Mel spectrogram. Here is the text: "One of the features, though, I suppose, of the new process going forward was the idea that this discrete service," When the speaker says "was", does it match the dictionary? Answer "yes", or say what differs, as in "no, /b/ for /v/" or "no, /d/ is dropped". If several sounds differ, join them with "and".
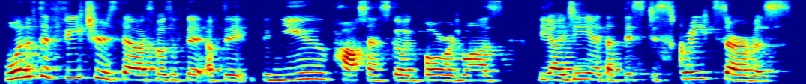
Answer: yes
